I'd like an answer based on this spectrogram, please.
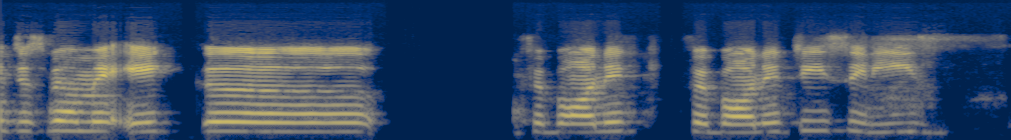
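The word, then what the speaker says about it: Fibonacci: अच्छा, इसको कोई कोई लोग फेबोनिक, कोई कोई फेबोनिका है, डिफरेंट प्रोनाउंसिएशंस होती हैं इस सीरीज की, लेकिन इसकी जो इन एक्चुअल प्रोनाउंसिएशन है वो फेबोनाची सीरीज है, ठीक है।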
